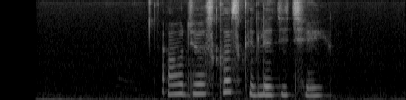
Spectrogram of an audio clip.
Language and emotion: Russian, neutral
